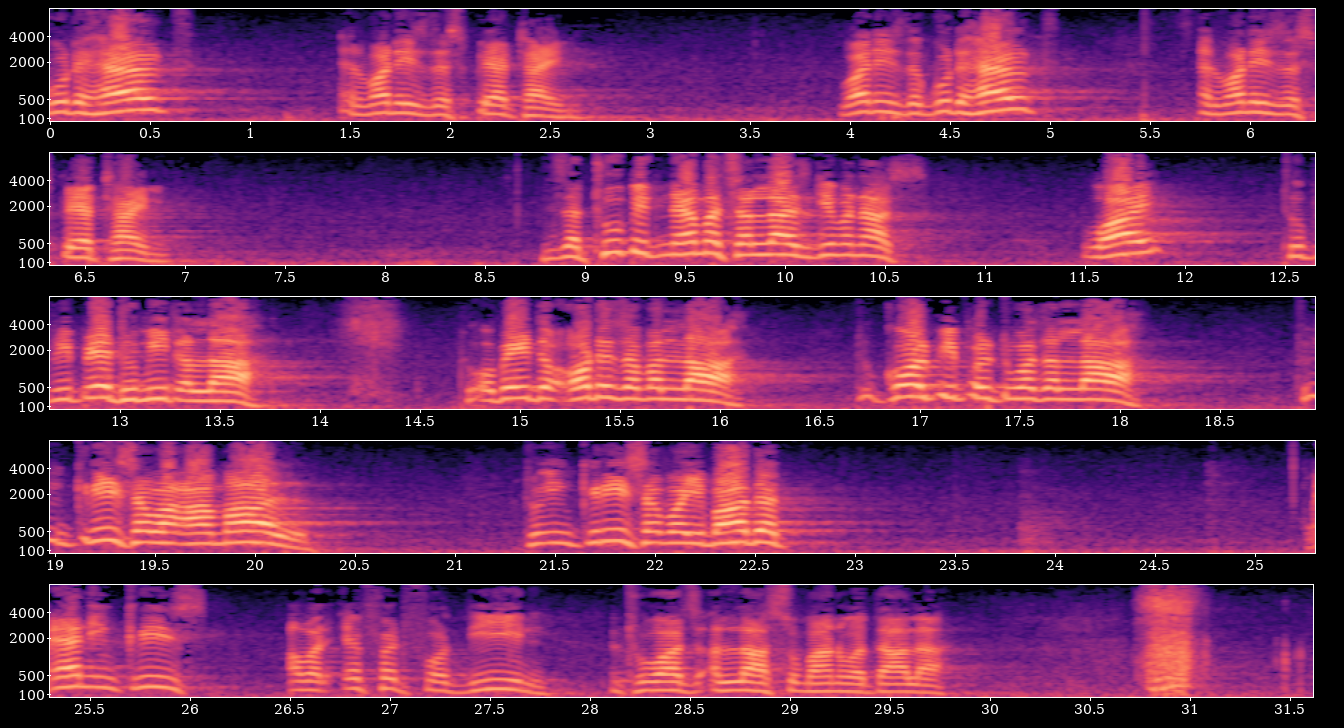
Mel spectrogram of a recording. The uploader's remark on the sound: Jumuah lecture at Masjid e Quwwatul Islam.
